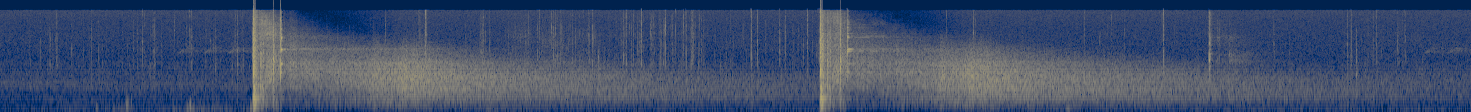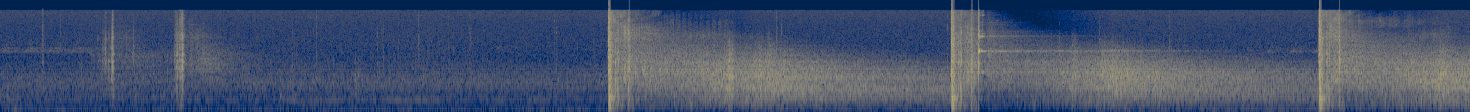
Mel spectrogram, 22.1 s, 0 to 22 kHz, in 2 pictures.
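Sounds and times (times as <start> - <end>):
gunshots with rolling echo: 1.9 - 10.5, 15.6 - 22.0.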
